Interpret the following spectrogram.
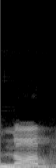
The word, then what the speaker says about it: knob: Then this is नॉब यानी गैस का नॉब होता है या किसी चीज़ का नॉब होता है जहाँ से वो चीज़ चालू की जाती है, सो KNOB यानी कि नॉब। के साइलेंट रखिएगा।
